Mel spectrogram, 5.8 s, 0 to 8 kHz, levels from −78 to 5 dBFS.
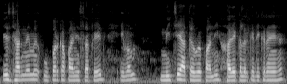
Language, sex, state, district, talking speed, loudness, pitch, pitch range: Hindi, male, Uttar Pradesh, Lucknow, 185 wpm, -16 LUFS, 150 Hz, 150-165 Hz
